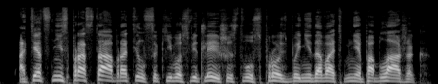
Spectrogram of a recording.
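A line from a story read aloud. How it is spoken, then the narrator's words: Snapping retort. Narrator (Russian): огрызнулся в ответ Даниил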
